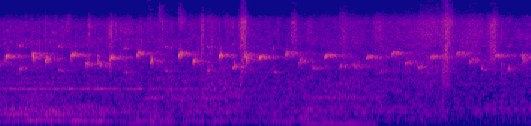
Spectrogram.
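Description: A bird chirping over and over, short high notes about three a second, with a couple of sharp clicks in between.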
